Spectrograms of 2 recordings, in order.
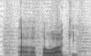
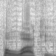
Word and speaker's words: fawaki: How do you say zibdiya with fruit? – Fawaki. – Falaki? – Fawaki. – Fawaki.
